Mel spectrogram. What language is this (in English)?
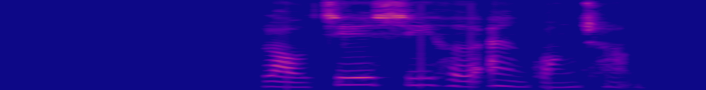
Chinese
